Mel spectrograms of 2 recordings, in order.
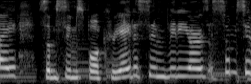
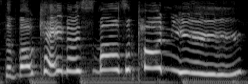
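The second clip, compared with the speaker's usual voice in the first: high-pitched proclamation as a shaman; mock-grand blessing, lifted high; lightly voiced shaman; 9 semitones higher than usual. Shaman blesses Jessica for saving the village, proclaiming.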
